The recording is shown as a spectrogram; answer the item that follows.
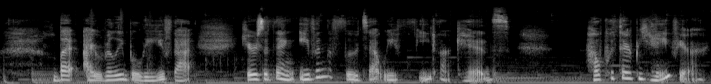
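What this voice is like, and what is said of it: Soft, whispered speech. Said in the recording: “I'm sort of whispering because everybody in the house is sleeping still”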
